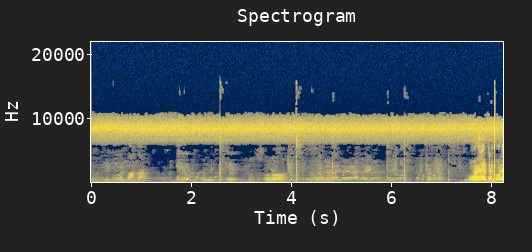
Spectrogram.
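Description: Young men shout and chatter outdoors nearby.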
